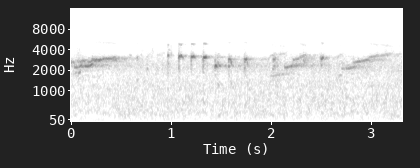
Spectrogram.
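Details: Maine bald eagles of a nesting pair on April 26, reacting as the male chases an intruder. There is a rapid chattering run of short, high chirps between thin whistled slurs.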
